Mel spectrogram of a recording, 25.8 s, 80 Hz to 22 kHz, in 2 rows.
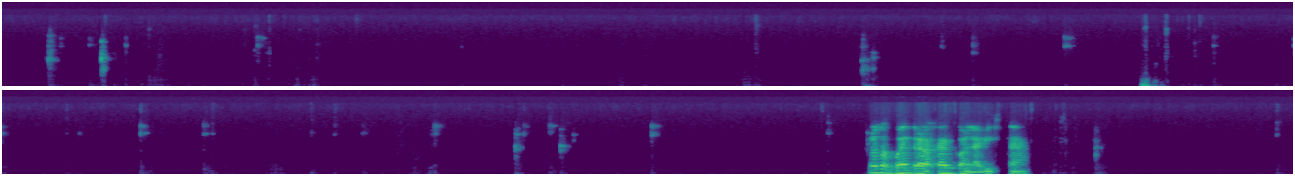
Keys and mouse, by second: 0.8 shift+middle click, 1.4-2.7 middle drag, 3.5-4.7 drag, 5.3 click, 6.3-8.1 drag, 8.7 r, 9.8-10.8 middle drag, 12.3 middle click, 13.7 middle click, 16.7 middle click, 18.3 shift+middle click, 18.8 middle click, 21.2-22.7 drag, 24.0 r.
